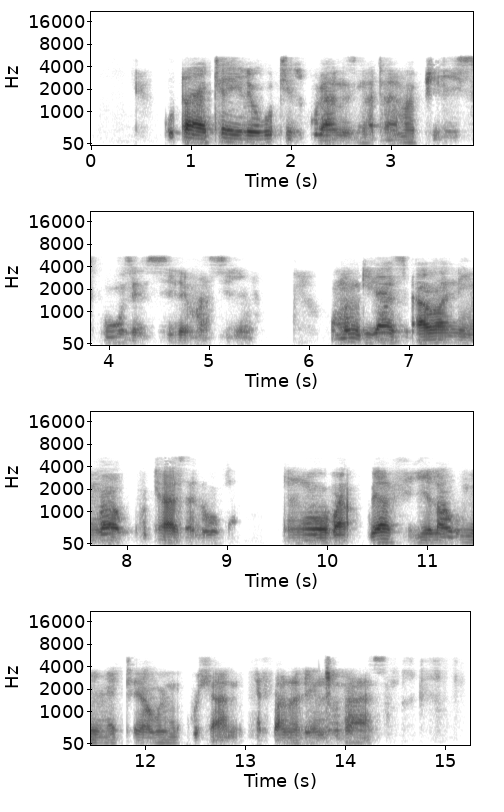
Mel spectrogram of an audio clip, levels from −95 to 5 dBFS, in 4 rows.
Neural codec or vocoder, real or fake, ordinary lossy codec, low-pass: codec, 44.1 kHz, 2.6 kbps, DAC; fake; AAC, 32 kbps; 5.4 kHz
